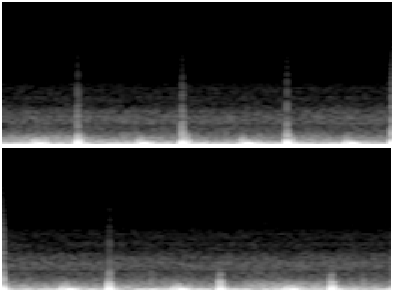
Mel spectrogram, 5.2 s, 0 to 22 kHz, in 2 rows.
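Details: Heartbeat-only ASMR recording from a livestream, captured with a 3Dio binaural microphone, no talking: steady, regular paired low thumps at about 84 beats a minute over a quiet hum.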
